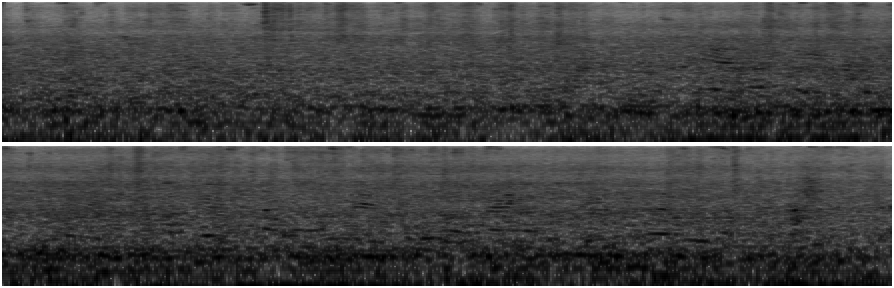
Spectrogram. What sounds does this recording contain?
person or small group talking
